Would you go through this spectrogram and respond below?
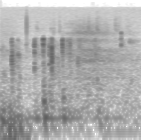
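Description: Keys on a computer keyboard clatter in a quick, uneven burst of taps, fairly faint and slightly distant, with no talking over them.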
